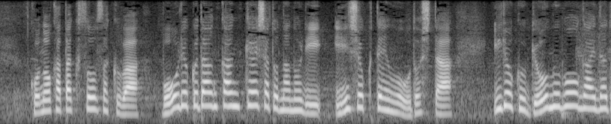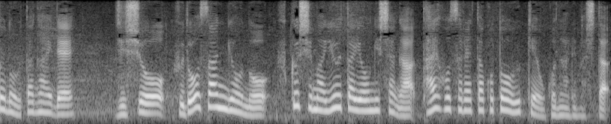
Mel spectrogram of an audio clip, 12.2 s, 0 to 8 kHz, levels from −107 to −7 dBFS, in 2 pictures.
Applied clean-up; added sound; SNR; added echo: none; none; none; none.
